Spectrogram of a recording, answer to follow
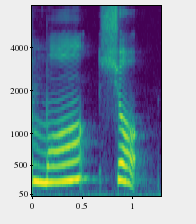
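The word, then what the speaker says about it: Mme Loisel: है madam and मॉन, हम इसको बोलते थे रॉन्ग मॉन शोर, एक्चुअली ये है मॉ शो, ठीक है, मॉन नहीं है, मॉ शो, लॉयजल्स कंपनी, ये फ्रेंच वर्ड है, इनकी प्रोनाउंसिएशन ऐसी ही है.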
